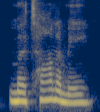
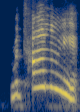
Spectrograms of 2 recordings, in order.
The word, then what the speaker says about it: metonymy: Metonymy. Metonymy. I pronounced it right.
